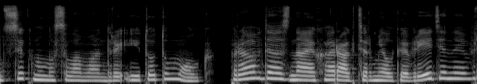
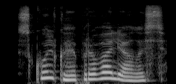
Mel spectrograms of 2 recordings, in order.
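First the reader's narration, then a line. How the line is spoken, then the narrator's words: Quiet question. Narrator (Russian): спросила тихо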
